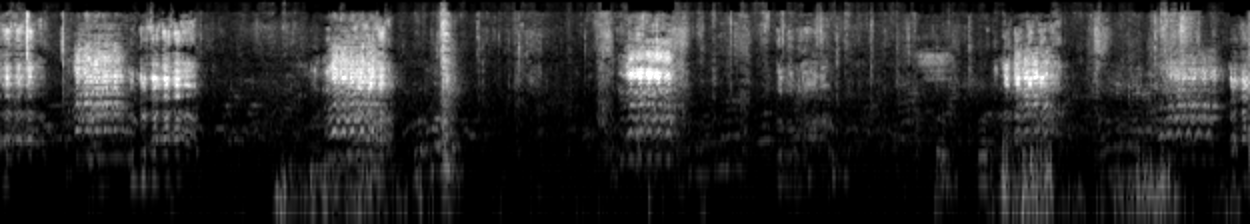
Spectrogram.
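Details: Goats bleating at a goat farm in Ajmer, Rajasthan: loud quavering nasal cries in bursts every two to three seconds, mixed with human speech and scattered knocks and rustling.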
